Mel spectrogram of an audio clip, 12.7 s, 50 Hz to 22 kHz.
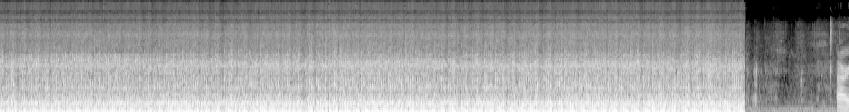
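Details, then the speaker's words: SRT-4 with a straight-pipe exhaust: loud, raspy, unmuffled idle with a steady choppy cam lope for about eleven seconds before shutting off. Normal, running fine. "Sounds so much better with that exhaust. It's just a straight plate. You can hear that cam a lot better with the straight pipe."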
